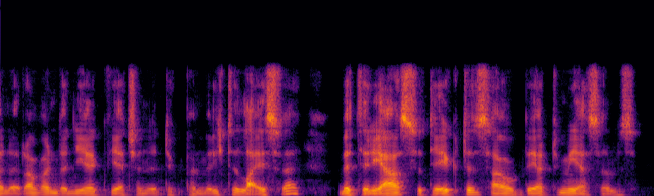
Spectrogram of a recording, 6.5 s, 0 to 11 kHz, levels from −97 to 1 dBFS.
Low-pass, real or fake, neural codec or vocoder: 7.2 kHz; fake; codec, 16 kHz, 4.8 kbps, FACodec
